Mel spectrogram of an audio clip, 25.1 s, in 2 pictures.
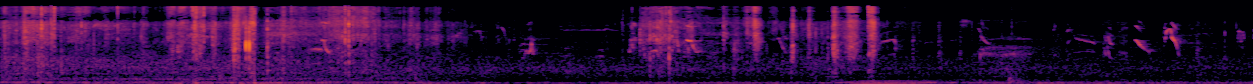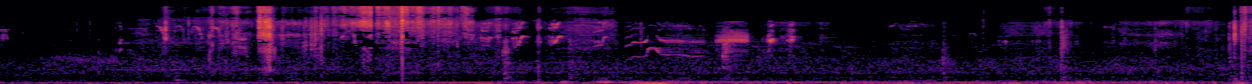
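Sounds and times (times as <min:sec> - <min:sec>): birds chirping and whistling: 0:17.2 - 0:20.9.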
